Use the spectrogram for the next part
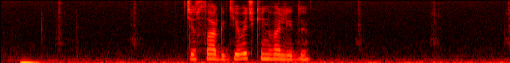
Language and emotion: Russian, neutral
